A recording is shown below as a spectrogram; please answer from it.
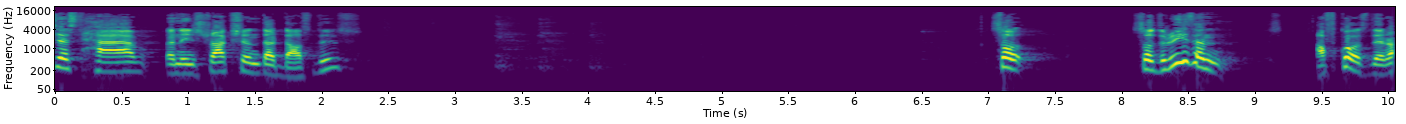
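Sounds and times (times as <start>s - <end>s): faint coughing: 3.3s - 4.4s.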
